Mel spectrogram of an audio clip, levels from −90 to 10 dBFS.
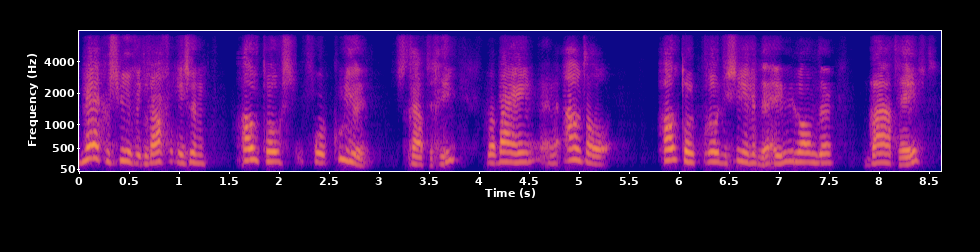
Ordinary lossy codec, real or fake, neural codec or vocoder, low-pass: AAC, 32 kbps; fake; codec, 16 kHz, 1 kbps, FreqCodec, smaller model; 7.2 kHz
